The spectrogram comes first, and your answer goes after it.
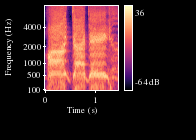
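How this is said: It is said in a put-on Legbeard voice.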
